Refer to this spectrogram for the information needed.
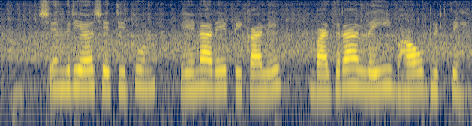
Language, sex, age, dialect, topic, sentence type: Marathi, female, 18-24, Varhadi, agriculture, statement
